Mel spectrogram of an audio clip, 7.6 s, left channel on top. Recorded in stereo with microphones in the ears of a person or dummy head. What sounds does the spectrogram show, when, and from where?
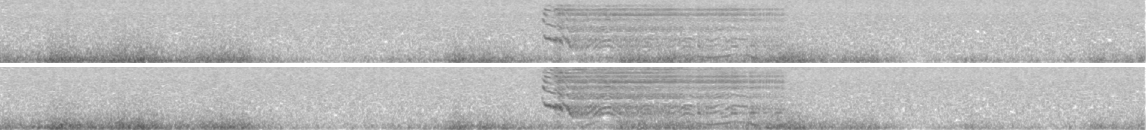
3.6 s a cupboard door: 30° right (ahead or behind)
